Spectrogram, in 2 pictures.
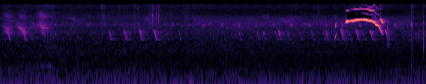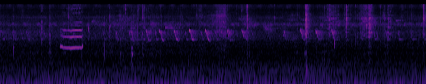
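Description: Birds calling: runs of quick, repeated chirps, with one loud whistle that rises and then falls about seven seconds in, and a short, lower call about three seconds later.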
